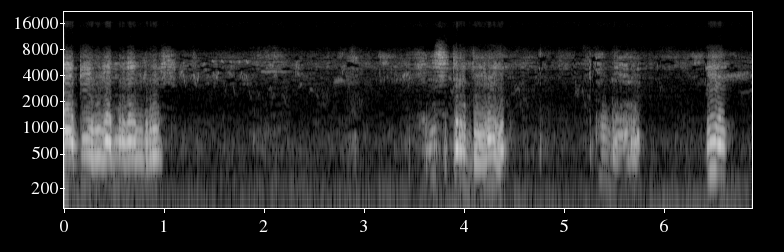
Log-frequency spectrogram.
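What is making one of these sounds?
A young boy talks with animation nearby.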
